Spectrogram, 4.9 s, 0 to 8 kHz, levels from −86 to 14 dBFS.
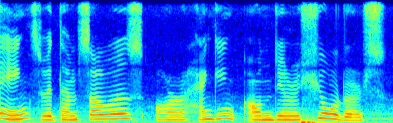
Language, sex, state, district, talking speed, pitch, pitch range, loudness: English, female, Punjab, Kapurthala, 85 wpm, 255 Hz, 245-300 Hz, -13 LUFS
